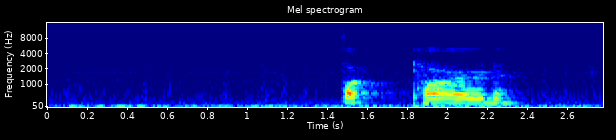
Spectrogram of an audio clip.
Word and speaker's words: Fuxtard: It's going to be Friday's Fucktard of the Week. Now, it's spelled Fuxtard. Sounds like the other word, but it's not.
